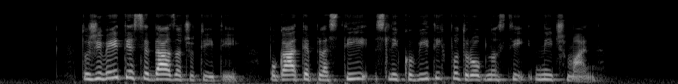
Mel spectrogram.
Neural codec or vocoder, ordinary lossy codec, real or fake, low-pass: none; none; real; 10.8 kHz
